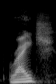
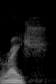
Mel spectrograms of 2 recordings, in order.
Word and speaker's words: Reich: robert reich robert reich reich reich robert reich i've been saying it wrong it's reich not reich obama's justice department grants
